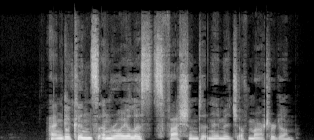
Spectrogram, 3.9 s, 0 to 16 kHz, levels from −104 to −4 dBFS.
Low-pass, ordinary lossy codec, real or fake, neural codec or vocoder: 14.4 kHz; AAC, 48 kbps; real; none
